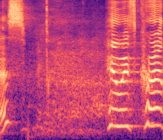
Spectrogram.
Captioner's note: audience laughs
